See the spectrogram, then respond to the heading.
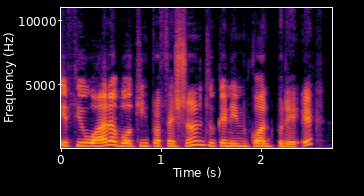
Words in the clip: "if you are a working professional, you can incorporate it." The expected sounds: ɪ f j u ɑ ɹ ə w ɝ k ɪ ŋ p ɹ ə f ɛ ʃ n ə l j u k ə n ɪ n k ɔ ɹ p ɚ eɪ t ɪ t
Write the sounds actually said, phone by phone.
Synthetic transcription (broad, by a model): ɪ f j u ɑ ɹ ə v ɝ k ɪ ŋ p ɹ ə f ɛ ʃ ə n j u k ə n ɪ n k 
